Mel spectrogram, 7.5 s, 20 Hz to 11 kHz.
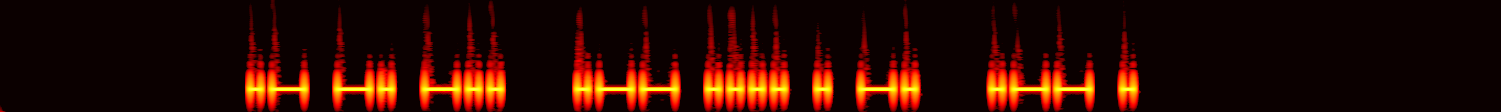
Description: Morse code, heard as a keyed tone, about 22 wpm, 700 Hz. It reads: AND WHEN WE
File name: practice / 22wpm / Build A Phrase - 5-Word Phrases - 22wpm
